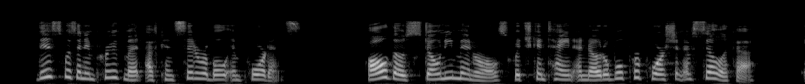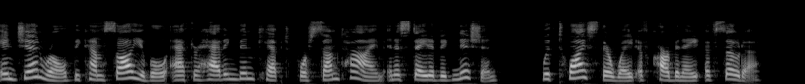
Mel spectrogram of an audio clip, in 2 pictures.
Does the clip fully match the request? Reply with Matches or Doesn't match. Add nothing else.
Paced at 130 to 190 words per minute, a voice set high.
Matches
